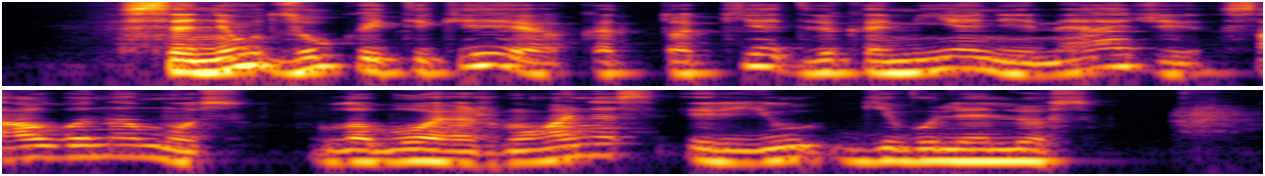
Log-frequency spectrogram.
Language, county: Lithuanian, Kaunas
